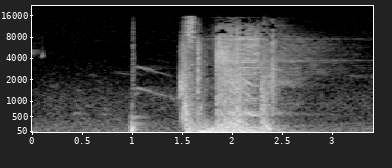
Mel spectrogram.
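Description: Metal blades clash.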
